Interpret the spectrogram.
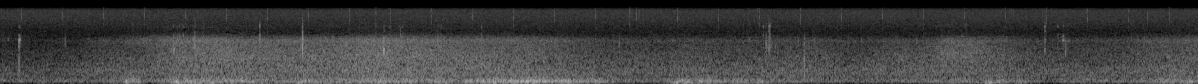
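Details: Steady rain-like hiss fills the recording, with scattered sharp clicks and low rumbling; no animal voice stands out.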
